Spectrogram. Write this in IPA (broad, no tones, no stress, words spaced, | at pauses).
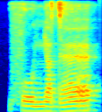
foɲa dæ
